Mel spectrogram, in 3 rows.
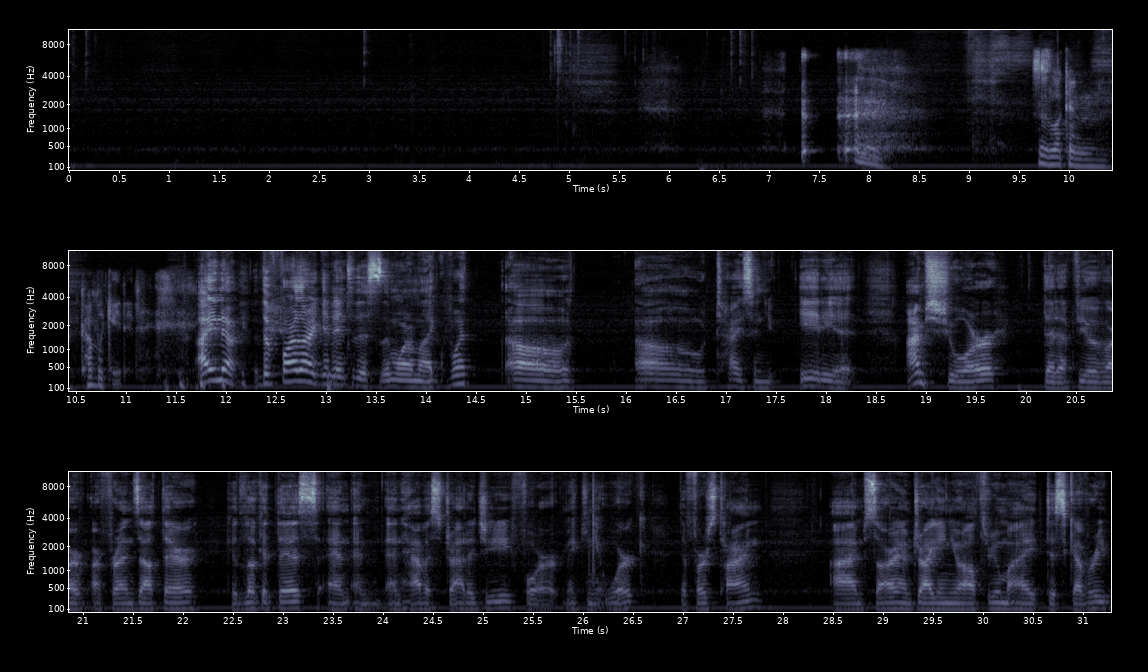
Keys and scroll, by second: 0.0-0.5 typing, 4.5 space, 6.2-7.2 typing, 28.5 x, 28.8 v.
